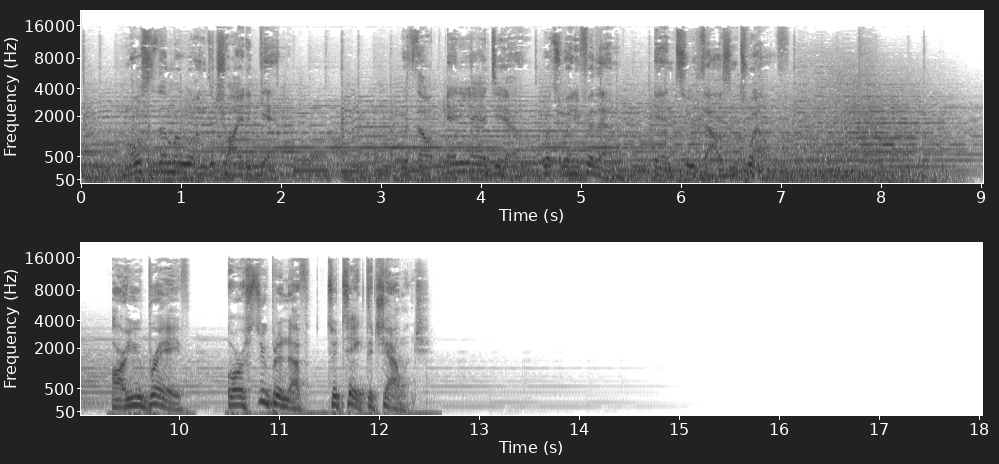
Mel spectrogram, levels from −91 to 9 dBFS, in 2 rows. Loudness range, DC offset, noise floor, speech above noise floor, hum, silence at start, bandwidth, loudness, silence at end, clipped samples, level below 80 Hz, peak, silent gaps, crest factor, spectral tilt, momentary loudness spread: 6 LU; under 0.1%; -82 dBFS; 65 dB; none; 0 s; 16.5 kHz; -18 LUFS; 5.5 s; under 0.1%; -30 dBFS; -4 dBFS; none; 16 dB; -5 dB/octave; 10 LU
